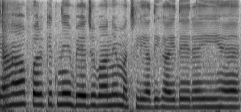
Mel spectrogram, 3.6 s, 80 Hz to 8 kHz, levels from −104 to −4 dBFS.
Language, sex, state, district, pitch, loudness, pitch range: Hindi, female, Haryana, Charkhi Dadri, 245 Hz, -14 LUFS, 215-275 Hz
